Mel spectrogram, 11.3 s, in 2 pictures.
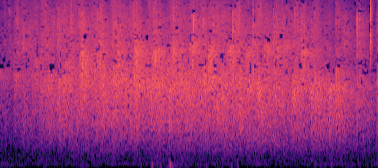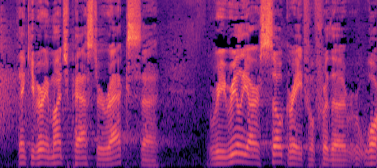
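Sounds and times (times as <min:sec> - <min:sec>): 
church audience applause welcoming a speaker: 0:00.0 - 0:06.0
speech: 0:06.0 - 0:08.2, 0:08.8 - 0:11.3.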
